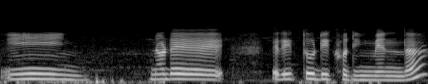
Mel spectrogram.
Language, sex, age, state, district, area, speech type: Santali, female, 45-60, Jharkhand, Bokaro, rural, spontaneous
